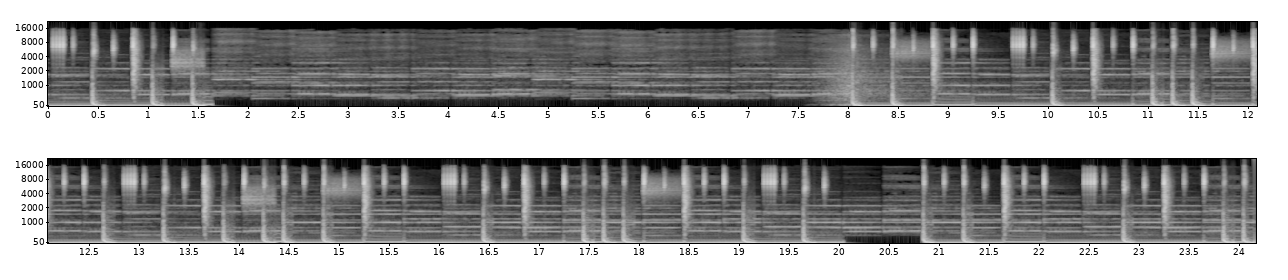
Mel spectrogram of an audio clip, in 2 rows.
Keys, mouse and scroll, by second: 1.6 click, 2.7 scroll down 1, 7.6 click, 8.5-8.9 scroll up 1, 19.6-20.6 scroll up 1, 20.6-21.0 scroll down 1, 21.5 scroll up 1.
